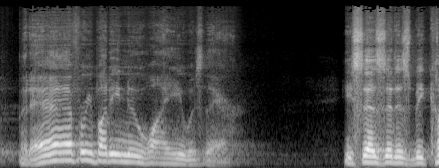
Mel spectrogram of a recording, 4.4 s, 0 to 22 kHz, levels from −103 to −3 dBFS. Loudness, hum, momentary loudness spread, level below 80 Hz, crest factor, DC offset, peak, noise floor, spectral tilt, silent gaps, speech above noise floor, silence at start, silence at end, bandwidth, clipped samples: -20 LUFS; none; 16 LU; -66 dBFS; 20 dB; under 0.1%; -2 dBFS; -75 dBFS; -5 dB/octave; none; 55 dB; 0.2 s; 0 s; 19 kHz; under 0.1%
